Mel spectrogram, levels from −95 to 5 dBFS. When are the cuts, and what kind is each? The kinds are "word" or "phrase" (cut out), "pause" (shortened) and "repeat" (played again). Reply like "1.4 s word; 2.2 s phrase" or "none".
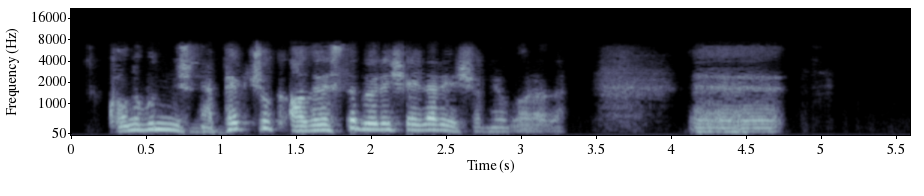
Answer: none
